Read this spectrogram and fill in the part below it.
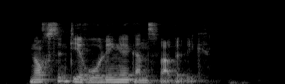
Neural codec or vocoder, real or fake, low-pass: none; real; 7.2 kHz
